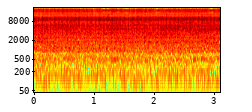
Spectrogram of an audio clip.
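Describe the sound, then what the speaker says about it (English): An old Nissan 4x4 truck engine idles steadily, a loud continuous low rumble with even vibration and no talking. "Very strong, the engine."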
